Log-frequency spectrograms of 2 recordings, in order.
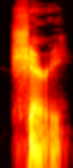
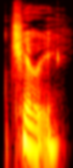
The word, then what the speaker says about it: Sherry: I'm surprised you didn't pronounce it cherry. Why would I pronounce it cherry? I don't know. Oh. Because to me, it looks cherry. You think it's cherry? No, I think it's sherry.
